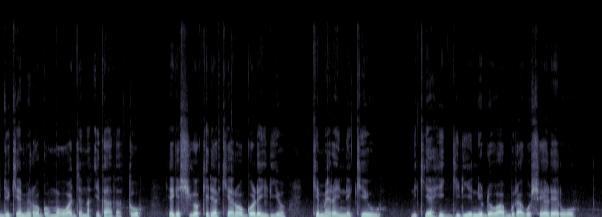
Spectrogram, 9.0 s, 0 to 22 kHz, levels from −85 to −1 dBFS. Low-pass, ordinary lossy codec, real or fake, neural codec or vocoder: 19.8 kHz; none; real; none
